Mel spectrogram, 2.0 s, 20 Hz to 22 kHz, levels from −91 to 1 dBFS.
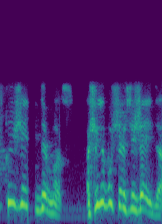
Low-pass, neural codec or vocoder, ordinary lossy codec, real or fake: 5.4 kHz; none; Opus, 24 kbps; real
